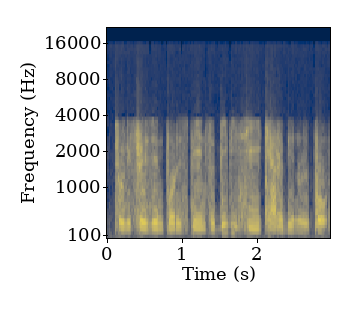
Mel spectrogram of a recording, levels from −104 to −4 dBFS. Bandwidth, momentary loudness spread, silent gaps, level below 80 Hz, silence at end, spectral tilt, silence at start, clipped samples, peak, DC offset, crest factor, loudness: 4.7 kHz; 6 LU; none; -66 dBFS; 0.05 s; -6.5 dB/octave; 0.1 s; under 0.1%; -8 dBFS; under 0.1%; 16 dB; -24 LUFS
